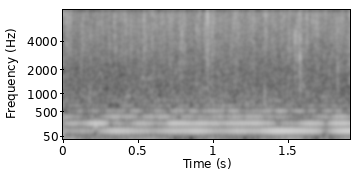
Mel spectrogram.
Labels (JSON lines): {"label": "biophony, midshipman", "recorder": "SoundTrap 500"}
